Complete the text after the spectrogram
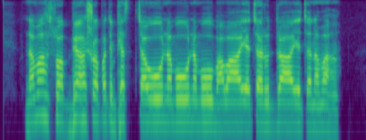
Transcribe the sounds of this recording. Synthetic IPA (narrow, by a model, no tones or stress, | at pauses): nɐmɐɦswɐbʱjɐɦɐʃwɐpɐt̪ibʱjɐst͡ʃɐoːnɐmuːnɐmuːbʱɐʋaːjɐt͡ʃɐɾud̪ɾaːjɐt͡ʃɐnɐmɐɦɐ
